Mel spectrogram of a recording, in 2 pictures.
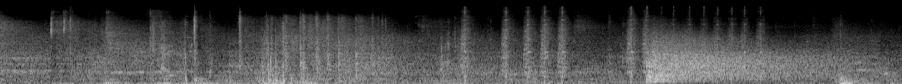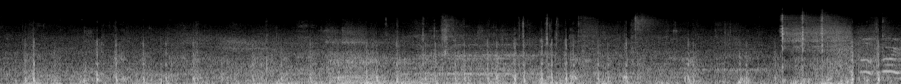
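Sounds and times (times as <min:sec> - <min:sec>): airsoft gun shots: 0:04.6 - 0:08.7.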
